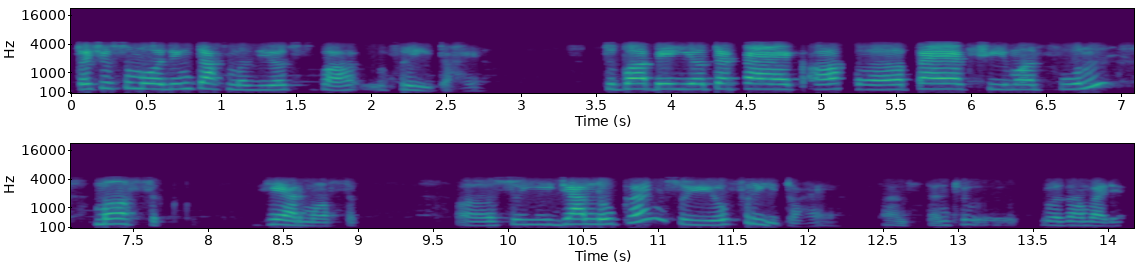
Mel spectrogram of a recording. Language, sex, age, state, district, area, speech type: Kashmiri, female, 30-45, Jammu and Kashmir, Srinagar, rural, conversation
